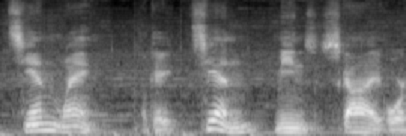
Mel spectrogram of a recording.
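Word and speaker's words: 天网: So, in Chinese, it's pronounced "Tiānwǎng", okay?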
